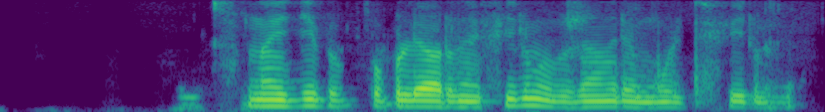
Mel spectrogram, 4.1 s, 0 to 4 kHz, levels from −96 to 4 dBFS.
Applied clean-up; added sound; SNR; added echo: neural mask model Resemble Enhance denoiser.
